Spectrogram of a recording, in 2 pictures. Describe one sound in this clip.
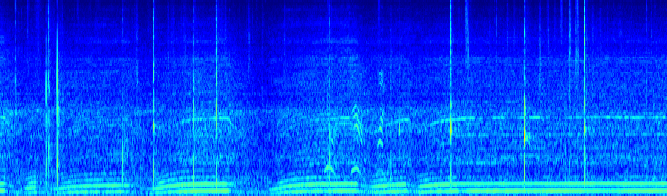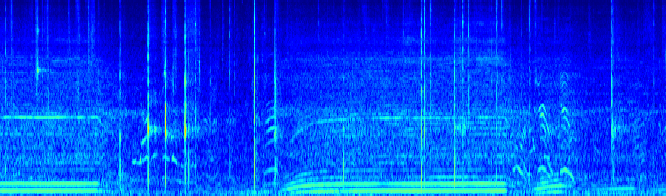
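Paddles sharply pop against a plastic ball, back and forth, outdoors.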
